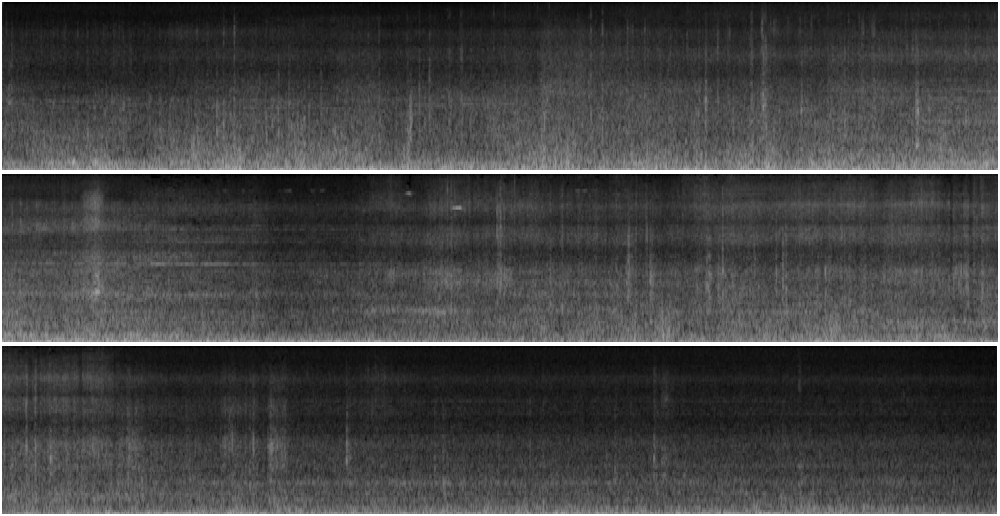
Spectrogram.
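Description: A steady low rumble of a car and wind on the microphone, with city traffic around it. A city bus passing close alongside adds more noise in the middle.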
